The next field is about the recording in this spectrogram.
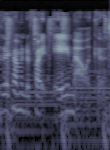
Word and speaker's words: Malekith: All of the one-shots and side issues tie into this big battle where all the Marvel heroes are coming together to fight Malekith, which I just saw in Thor Dark World.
